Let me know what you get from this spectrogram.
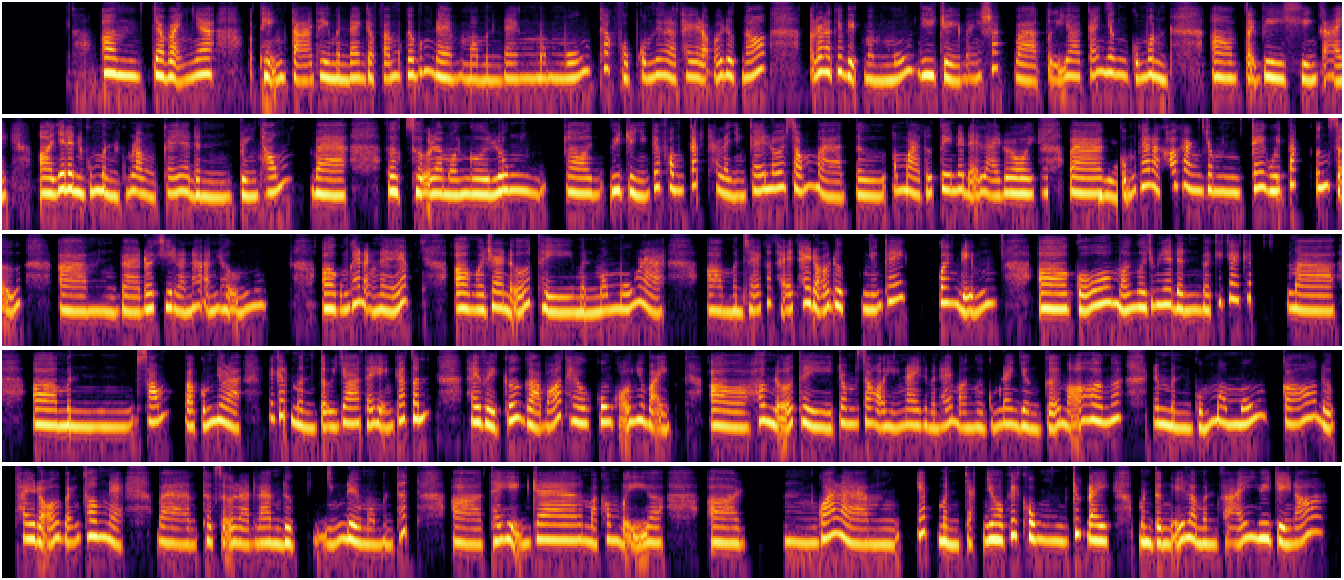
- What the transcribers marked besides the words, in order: tapping; unintelligible speech
- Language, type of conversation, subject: Vietnamese, advice, Làm sao tôi có thể giữ được bản sắc riêng và tự do cá nhân trong gia đình và cộng đồng?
